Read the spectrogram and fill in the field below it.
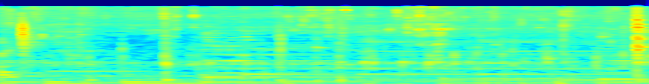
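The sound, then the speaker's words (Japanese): Soda water being poured into a glass of Suntory Royal whisky to make a highball, a steady gurgling stream with scattered little drips and splashes running for a few seconds. “でお酒の方も引き続きサントリーロイヤル、うん、えー、こちらを、えー、炭酸で割っていこうかと思います、はい、このいい酒を”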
